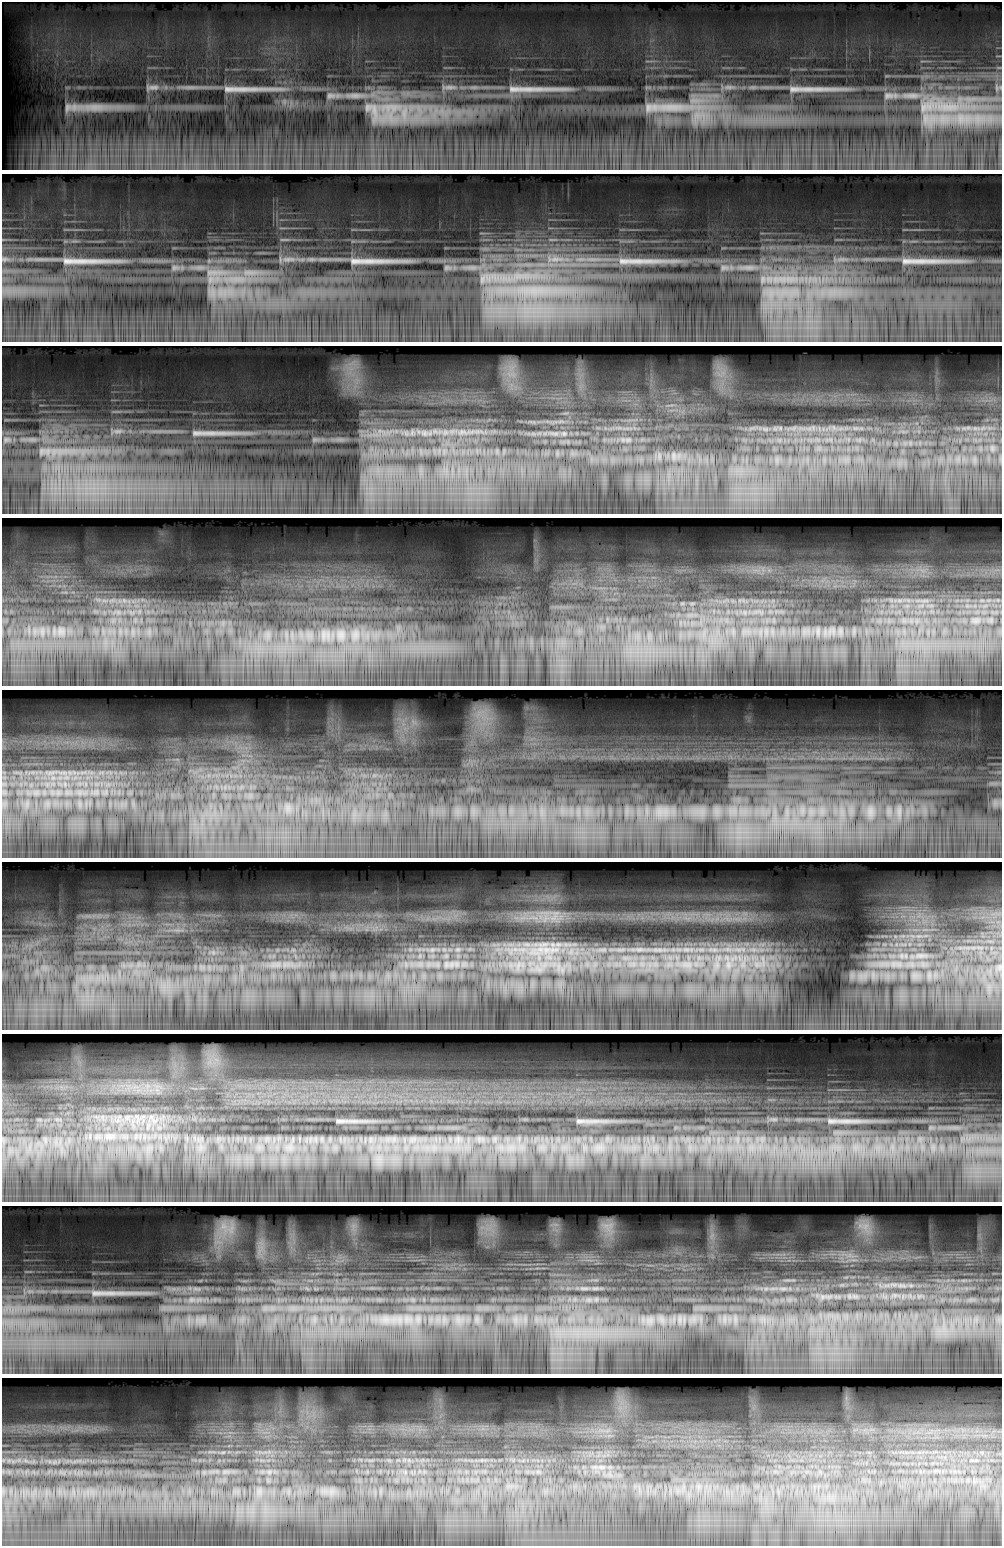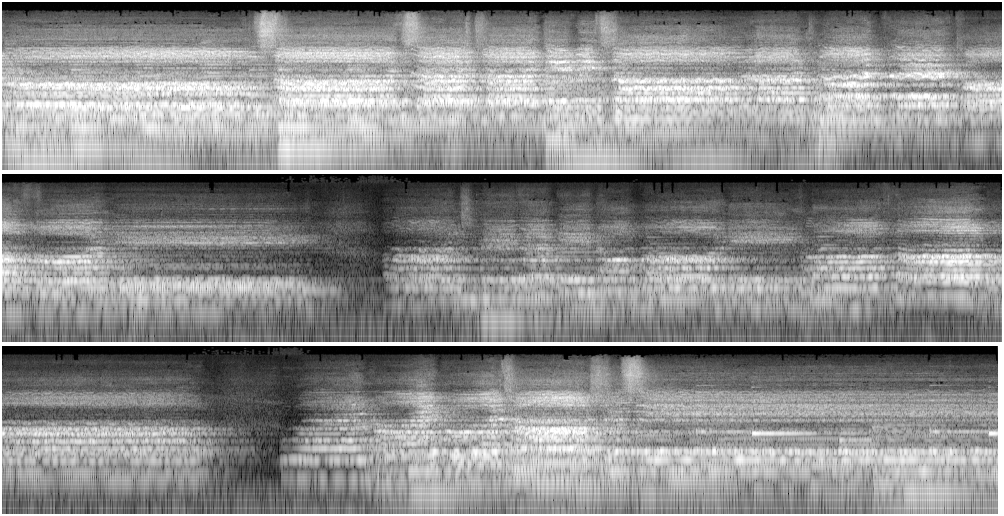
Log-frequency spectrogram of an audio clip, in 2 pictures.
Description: SATB and piano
